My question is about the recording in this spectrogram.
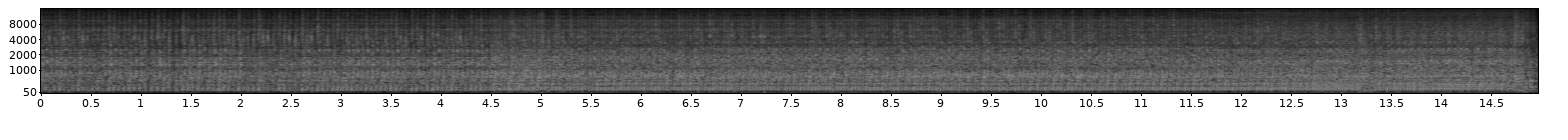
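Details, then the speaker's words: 1981 20 hp Evinrude two-stroke outboard, hot, idling on its own with carb butterfly closed and throttle at the second mark after thermostat replacement and flush: fast, crisp idle with a thin, hollow note; judged way too lean, though a big improvement. ">> Boom, way too lean. Big improvement. It's hot, man."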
